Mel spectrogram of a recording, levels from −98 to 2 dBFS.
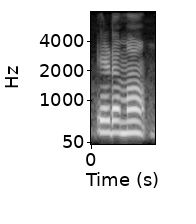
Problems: constant background noise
